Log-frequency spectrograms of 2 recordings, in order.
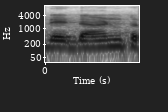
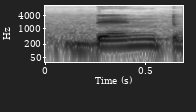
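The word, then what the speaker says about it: didn't: डिडंट नहीं होता है, डिडंट रॉन्ग प्रोनाउंसिएशन है, डेंट बोला जाता है। क्या बोलते हैं? डेंट बोलते हैं, डिडंट नहीं बोलते हैं।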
